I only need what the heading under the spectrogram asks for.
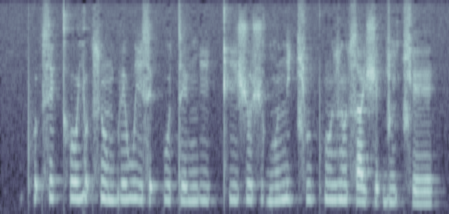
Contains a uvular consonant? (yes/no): no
